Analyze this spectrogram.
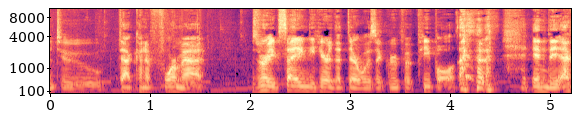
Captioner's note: laughs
